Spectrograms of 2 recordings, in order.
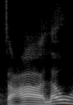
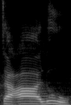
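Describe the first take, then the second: First: The l sound is followed by an a vowel. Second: The l sound is followed by a u vowel. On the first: The speaker calls it right. "صحيح تعالوا" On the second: The speaker calls it wrong. "بعض الناس يقرأها فقل تعالوا"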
